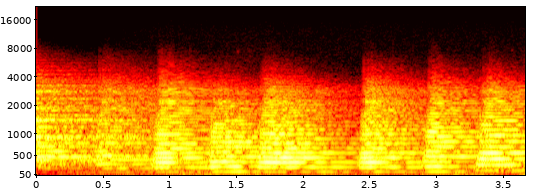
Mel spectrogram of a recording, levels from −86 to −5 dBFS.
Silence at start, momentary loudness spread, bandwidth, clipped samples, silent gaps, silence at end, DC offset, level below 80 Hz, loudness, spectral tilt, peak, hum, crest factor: 0 s; 6 LU; 6.6 kHz; under 0.1%; none; 0 s; under 0.1%; -46 dBFS; -14 LUFS; -7 dB/octave; 0 dBFS; none; 14 dB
